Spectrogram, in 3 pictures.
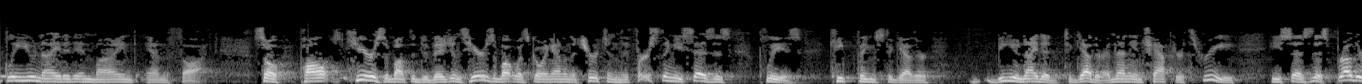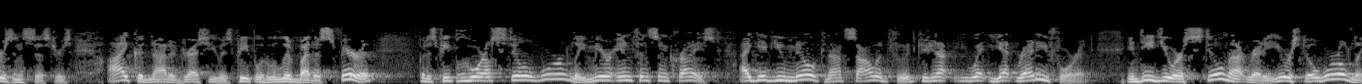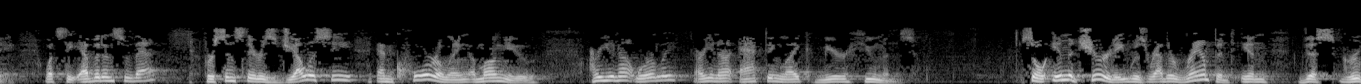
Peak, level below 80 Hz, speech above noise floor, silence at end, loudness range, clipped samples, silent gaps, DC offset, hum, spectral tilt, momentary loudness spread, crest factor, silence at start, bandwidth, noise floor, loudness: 0 dBFS; -50 dBFS; 35 dB; 0 s; 3 LU; under 0.1%; none; under 0.1%; none; -6.5 dB/octave; 9 LU; 16 dB; 0 s; 6 kHz; -50 dBFS; -16 LUFS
